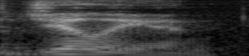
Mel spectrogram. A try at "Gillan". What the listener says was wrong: Gillan. No. I think it's Gillan. I don't think it's a soft G.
